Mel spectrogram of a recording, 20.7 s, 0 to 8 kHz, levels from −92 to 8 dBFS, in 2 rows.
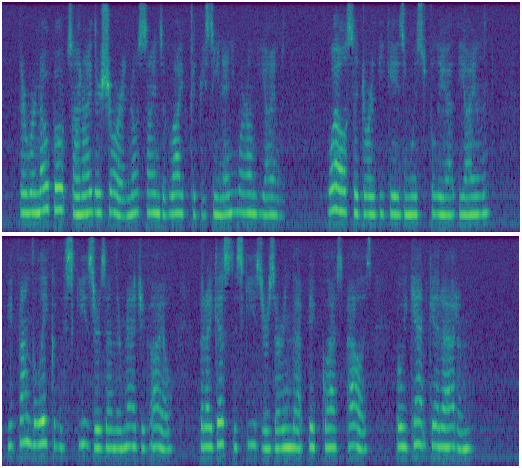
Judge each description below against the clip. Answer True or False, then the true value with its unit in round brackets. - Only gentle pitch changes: True (1.8 semitones)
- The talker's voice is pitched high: True (245 Hz)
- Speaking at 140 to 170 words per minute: True (155 wpm)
